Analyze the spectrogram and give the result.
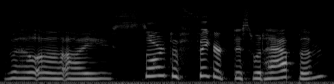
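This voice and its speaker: A woman's voice: high voice, slow pace, pushed and bright, a little hiss or hum, exaggerated voice. A woman voicing a nervous, modest teenage boy in a story, hesitant and rambling. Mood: nervous, thoughtful.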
